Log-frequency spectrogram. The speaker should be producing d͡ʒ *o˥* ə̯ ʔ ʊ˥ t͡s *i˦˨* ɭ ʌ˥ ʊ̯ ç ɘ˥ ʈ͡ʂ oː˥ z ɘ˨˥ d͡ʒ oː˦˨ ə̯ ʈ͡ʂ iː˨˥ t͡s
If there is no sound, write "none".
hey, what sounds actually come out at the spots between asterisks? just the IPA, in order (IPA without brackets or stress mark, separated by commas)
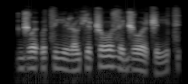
o˥, iː˦˨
